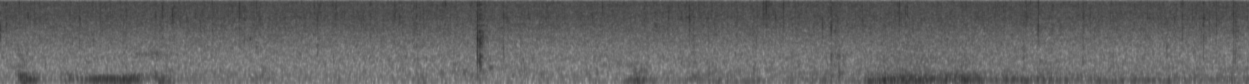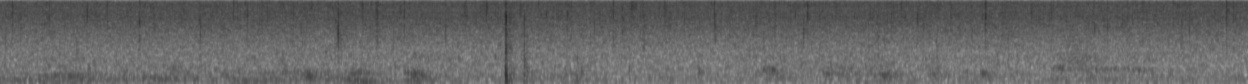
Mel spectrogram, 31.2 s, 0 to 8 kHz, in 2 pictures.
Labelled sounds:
1.7	2.0	humpback whale, 0.84 to 1.2 kHz

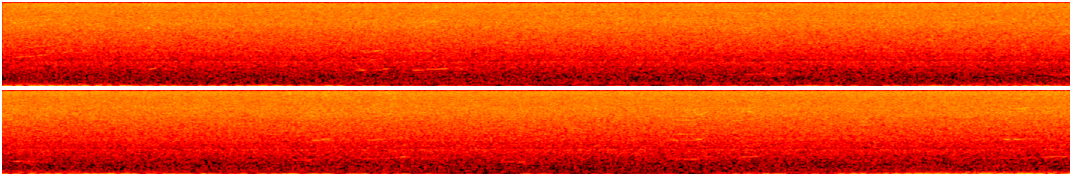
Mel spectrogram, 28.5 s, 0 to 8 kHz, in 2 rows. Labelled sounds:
0.2	0.4	humpback whale, 0.93 to 1.1 kHz

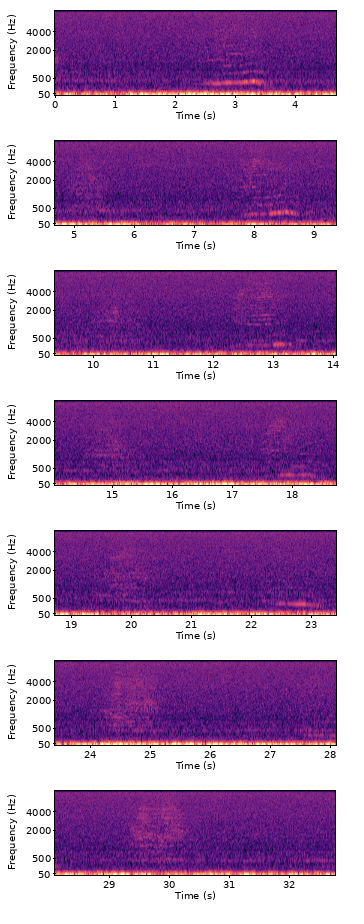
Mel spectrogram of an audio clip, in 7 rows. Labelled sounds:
2.9	3.1	humpback whale, 1.7 to 1.8 kHz
12.5	13.0	humpback whale, 1.0 to 3.4 kHz
14.5	14.9	humpback whale, 0.99 to 1.1 kHz

